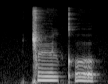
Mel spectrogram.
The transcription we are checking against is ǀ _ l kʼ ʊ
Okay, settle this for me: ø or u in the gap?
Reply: ø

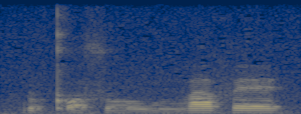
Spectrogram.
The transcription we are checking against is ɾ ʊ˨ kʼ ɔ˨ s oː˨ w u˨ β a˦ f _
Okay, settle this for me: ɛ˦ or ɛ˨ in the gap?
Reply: ɛ˦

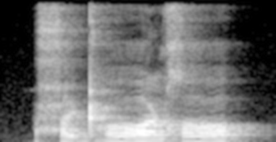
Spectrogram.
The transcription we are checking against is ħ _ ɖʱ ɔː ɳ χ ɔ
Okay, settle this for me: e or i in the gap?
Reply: e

